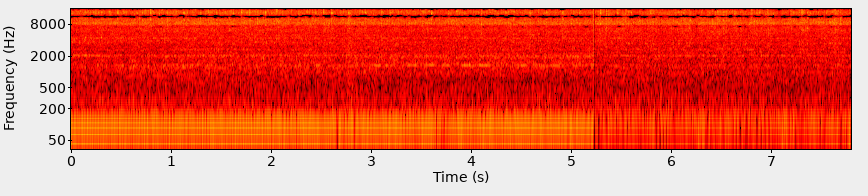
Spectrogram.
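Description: Jeep Cherokee XJ engine idling steadily, a low drone that steps down in level about five seconds in.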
